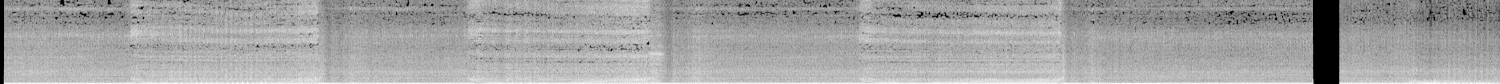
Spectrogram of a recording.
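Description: Fiat car engine running with the air cleaner lid off its twin-choke carburettor, blipped up from idle about three times, each rev lasting a few seconds before falling back. This is the throttle test for the owner's fault: an initial loss of power on opening the throttle before the engine picks up again.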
